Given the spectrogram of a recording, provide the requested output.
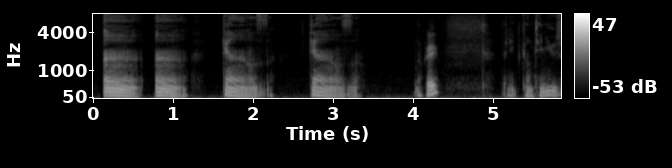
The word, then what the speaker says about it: quinze: Same thing here, U doesn't exist, so quinze, quinze, quinze, all right? IN, nasal, so it's un, quinze, quinze, okay?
